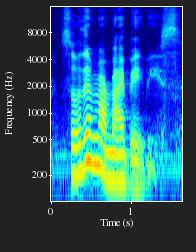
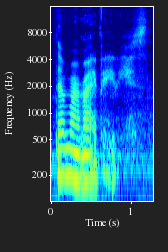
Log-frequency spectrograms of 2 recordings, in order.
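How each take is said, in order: First: Said in the usual way. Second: Whispered, breathy repeat; soft whisper to the puppies. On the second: Real, not acted.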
